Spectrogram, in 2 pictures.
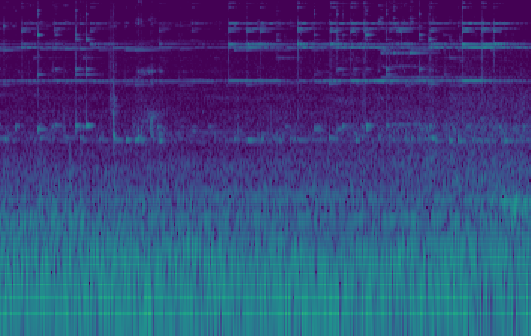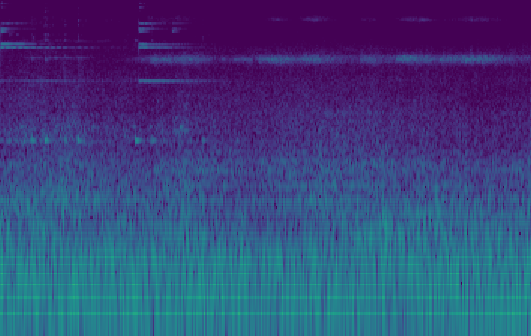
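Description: Train running on the rails, a steady low rumble with high, ringing squeal tones over it. The squeal changes about nine seconds in, becoming a pulsing higher whine.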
